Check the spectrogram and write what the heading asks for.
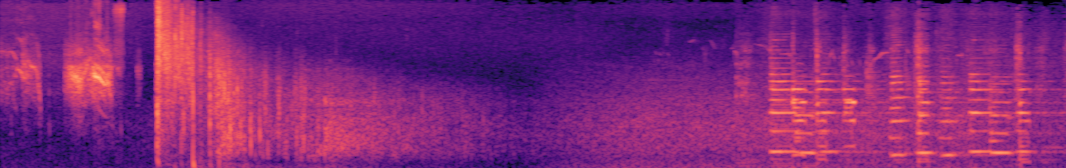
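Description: A single rifle shot about a second in, its report rolling away and fading over the next few seconds. Music with plucked notes comes in near the end.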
